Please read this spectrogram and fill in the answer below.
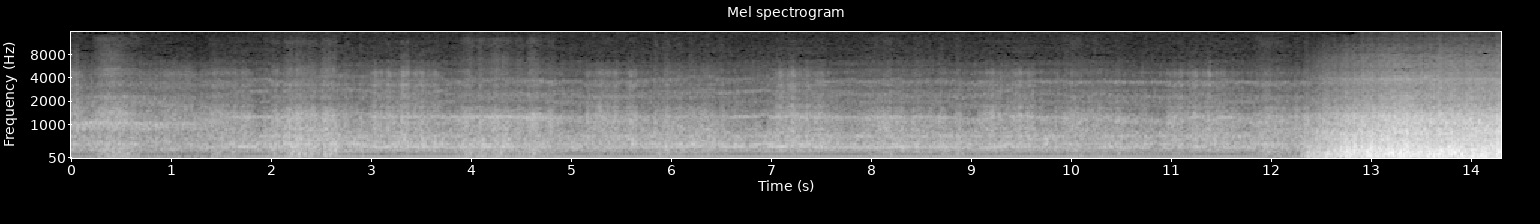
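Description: Motorcycle engine running steadily at low revs as the bike rolls slowly along a rough grassy track. About twelve seconds in it gives way to a much louder rush of wind and engine at road speed.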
